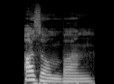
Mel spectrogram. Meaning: but, however, nevertheless
- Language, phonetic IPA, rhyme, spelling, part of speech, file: Hungarian, [ˈɒzombɒn], -ɒn, azonban, conjunction, Hu-azonban.ogg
